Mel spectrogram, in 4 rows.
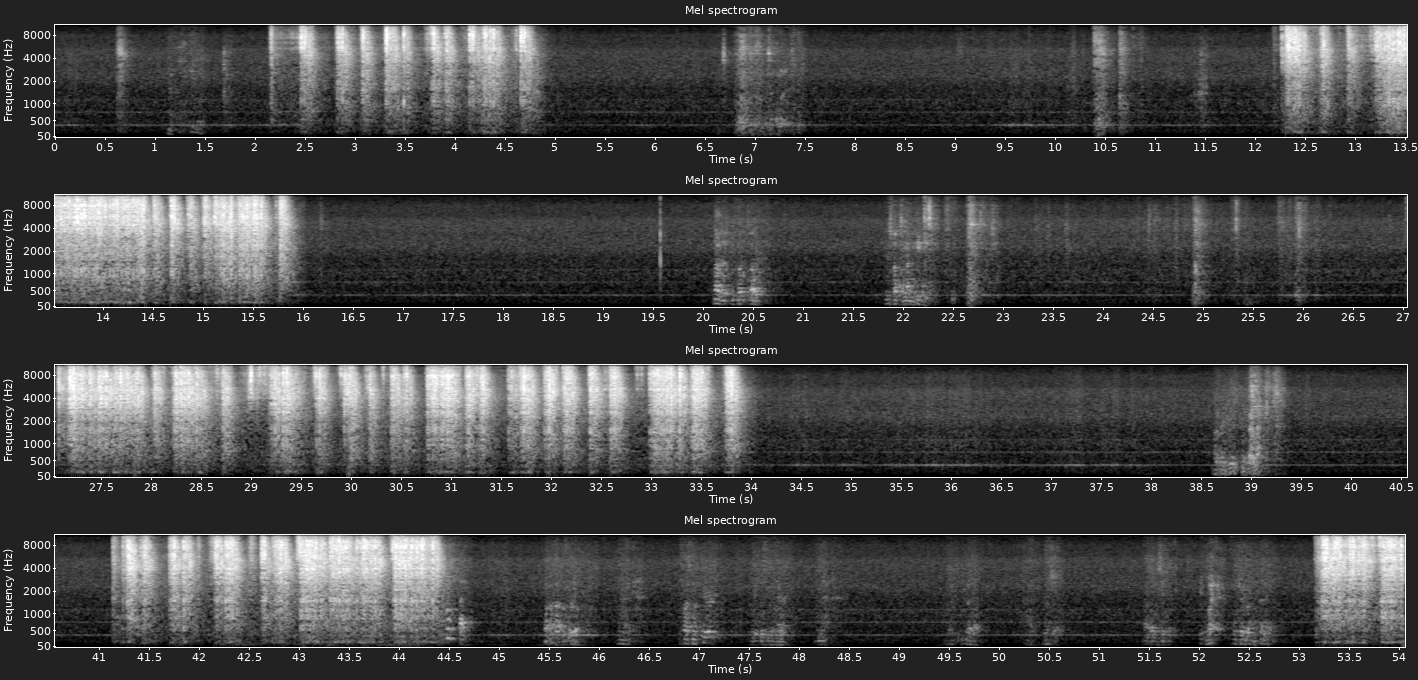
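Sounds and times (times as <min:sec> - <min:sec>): welding arc crackling on steel: 0:02.2 - 0:05.0, 0:12.2 - 0:16.0, 0:27.0 - 0:34.1, 0:41.2 - 0:44.6, 0:53.2 - 0:54.0.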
